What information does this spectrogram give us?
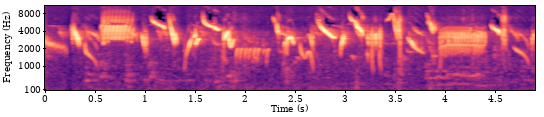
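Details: Blackthroat in full lively song, wings spread: tumbling high slurred whistles delivered in rapid succession, broken by two harsh buzzy rasps and a brief dry rattle.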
